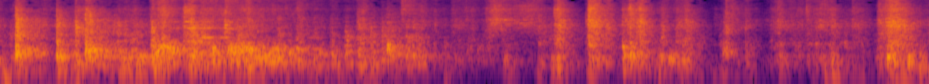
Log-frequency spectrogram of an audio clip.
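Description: A plastic bag crackling and rustling, with repeated knocks and thumps, as a cat wearing the bag scrambles over furniture.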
